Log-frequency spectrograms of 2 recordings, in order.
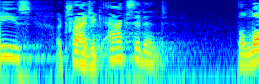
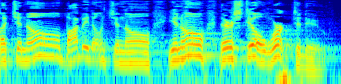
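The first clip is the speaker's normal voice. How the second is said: put-on Michigan accent; 3 semitones higher, 4 dB louder than usual. Retelling what an older man said to him, in that man's Michigan accent. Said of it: "in that Michigan accent".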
